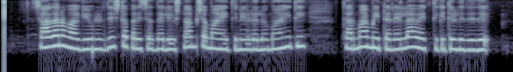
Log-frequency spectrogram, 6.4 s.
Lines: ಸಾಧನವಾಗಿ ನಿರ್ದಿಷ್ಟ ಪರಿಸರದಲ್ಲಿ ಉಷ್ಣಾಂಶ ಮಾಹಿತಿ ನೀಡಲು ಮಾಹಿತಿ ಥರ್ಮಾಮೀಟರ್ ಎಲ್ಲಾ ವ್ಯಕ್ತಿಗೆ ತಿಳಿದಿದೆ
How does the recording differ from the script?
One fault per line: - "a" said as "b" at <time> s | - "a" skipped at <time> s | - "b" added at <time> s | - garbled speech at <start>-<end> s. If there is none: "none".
none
